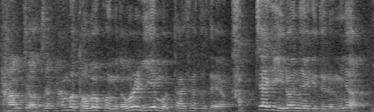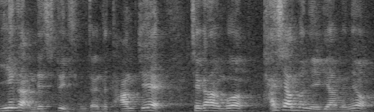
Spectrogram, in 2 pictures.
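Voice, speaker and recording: A man's voice: fairly high pitch, a little mellow, echoey room, distant mic, slight background noise, poor audio. A man preaching as a pastor, giving a teaching sermon. He goes through a chart step by step.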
